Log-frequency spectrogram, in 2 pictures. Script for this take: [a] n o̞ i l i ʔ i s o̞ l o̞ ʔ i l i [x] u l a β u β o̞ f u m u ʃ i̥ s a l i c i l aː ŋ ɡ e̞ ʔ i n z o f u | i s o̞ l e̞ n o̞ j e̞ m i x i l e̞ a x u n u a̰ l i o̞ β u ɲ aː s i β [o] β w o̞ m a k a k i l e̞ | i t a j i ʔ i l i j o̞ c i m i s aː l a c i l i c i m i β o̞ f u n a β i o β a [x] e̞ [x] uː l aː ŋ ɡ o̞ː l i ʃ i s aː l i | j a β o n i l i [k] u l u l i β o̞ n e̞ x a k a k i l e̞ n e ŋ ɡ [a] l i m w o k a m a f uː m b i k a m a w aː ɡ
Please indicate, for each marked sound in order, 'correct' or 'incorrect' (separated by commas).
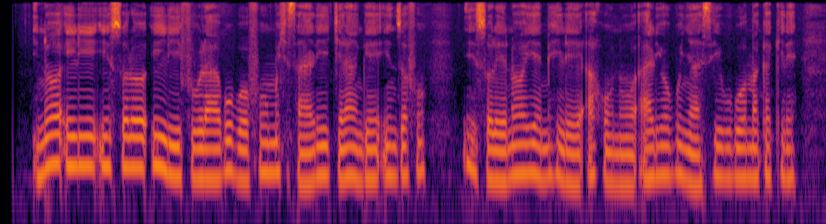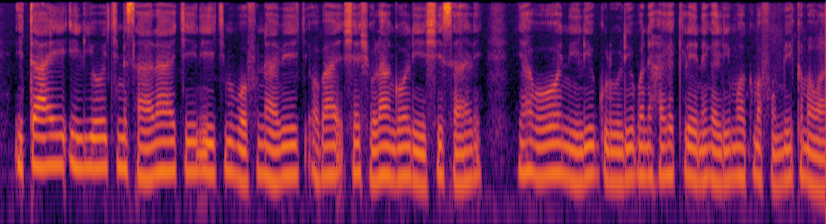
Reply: incorrect, incorrect, incorrect, incorrect, incorrect, incorrect, correct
